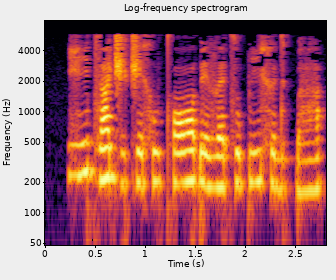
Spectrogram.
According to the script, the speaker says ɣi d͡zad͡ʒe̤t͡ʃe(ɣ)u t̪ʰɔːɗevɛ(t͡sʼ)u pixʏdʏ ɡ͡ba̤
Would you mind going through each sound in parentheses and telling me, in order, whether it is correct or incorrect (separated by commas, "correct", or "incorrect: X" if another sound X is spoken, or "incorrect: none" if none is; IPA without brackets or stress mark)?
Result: incorrect: x, incorrect: t͡s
